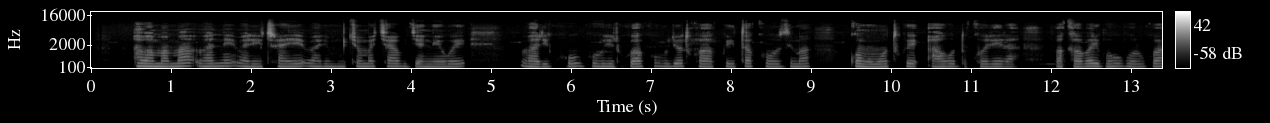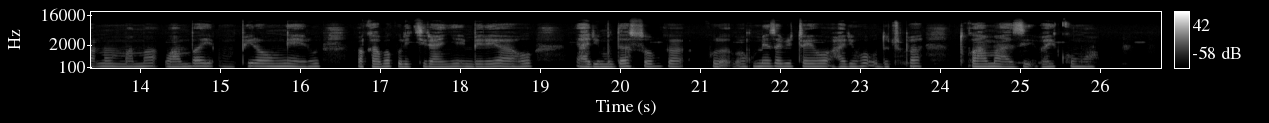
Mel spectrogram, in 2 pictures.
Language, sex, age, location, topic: Kinyarwanda, female, 25-35, Kigali, health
